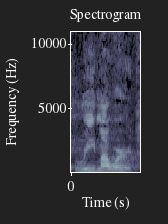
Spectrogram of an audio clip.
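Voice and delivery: low, soft inner voice of God; lightly voiced low, quiet prompting. God prompting a tired believer at night, low and soft. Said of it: "you hear a voice that says".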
